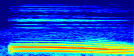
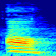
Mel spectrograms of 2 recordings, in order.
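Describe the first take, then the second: First: The vowel is long and closed, near 'oo'. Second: The vowel is very short and open, near 'a'. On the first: "θέλοντας να πω το, το ελληνικό το «ου» αλλά βγάζω τον ήχο «ο»" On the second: "ανοιχτό σαν «ο» και πάρα πολύ σύντομο"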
